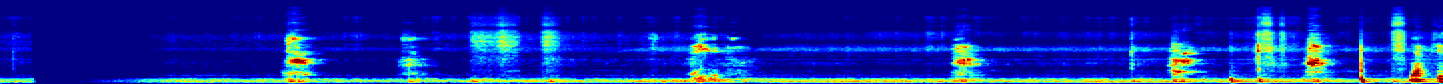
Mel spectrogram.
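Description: Black Labrador retriever barking at a hole in the ground: a series of single barks spaced a second or two apart over a steady low background noise.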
